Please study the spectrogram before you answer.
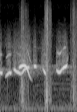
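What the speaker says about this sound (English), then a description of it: "Mom, what's that sweet sound? It's the songbirds." Cartoon songbirds singing in a neighbor's backyard: a few quick, sweet whistled chirps and rising trills, close and clear with no talking over them.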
